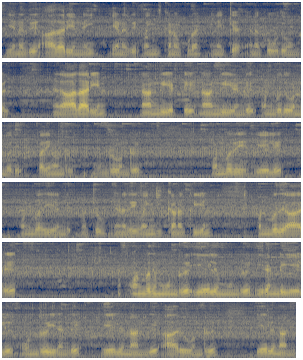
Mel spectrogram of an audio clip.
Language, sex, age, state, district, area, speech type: Tamil, male, 18-30, Tamil Nadu, Madurai, urban, read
